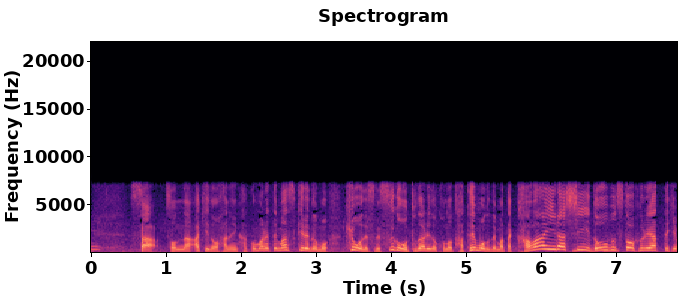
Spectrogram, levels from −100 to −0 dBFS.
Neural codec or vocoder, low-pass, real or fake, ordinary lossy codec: none; 7.2 kHz; real; none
